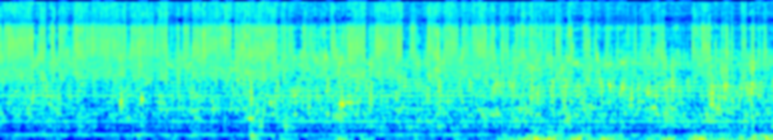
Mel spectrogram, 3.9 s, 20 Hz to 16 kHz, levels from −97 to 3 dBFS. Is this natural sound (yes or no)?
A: no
